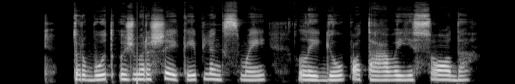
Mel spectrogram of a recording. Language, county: Lithuanian, Šiauliai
